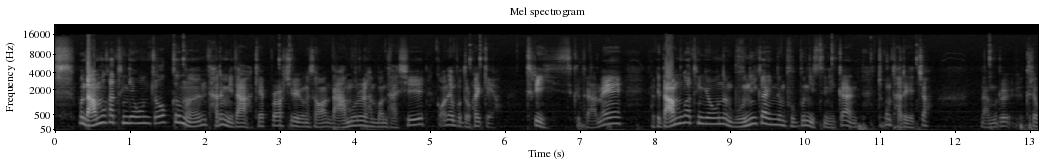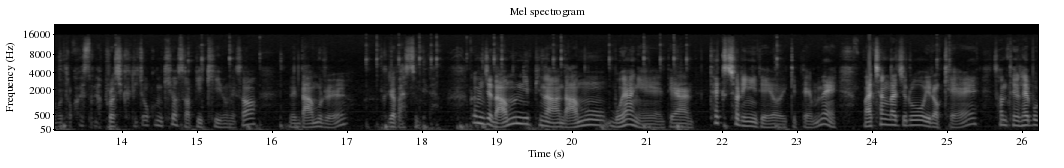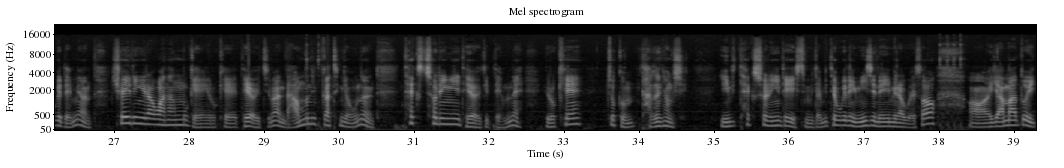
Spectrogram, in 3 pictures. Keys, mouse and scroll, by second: 1.5 click, 3.0 click, 5.5 click, 10.2 click, 10.9 alt+middle click, 11.5 click, 13.0 ctrl+z, 13.8 b, 13.9 click, 15.1 click, 15.9 alt+middle click, 17.3 click, 17.7 alt+click, 18.3 click, 18.7 alt+middle click, 18.9 click, 19.3 alt+middle click, 19.4 w, 19.7 click, 21.1 click, 21.6 alt+click, 24.8 click, 29.6 click, 38.0 click, 38.2 click, 38.9 click.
